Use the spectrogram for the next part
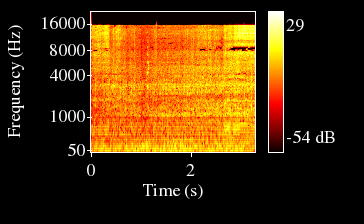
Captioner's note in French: Bruit de machine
